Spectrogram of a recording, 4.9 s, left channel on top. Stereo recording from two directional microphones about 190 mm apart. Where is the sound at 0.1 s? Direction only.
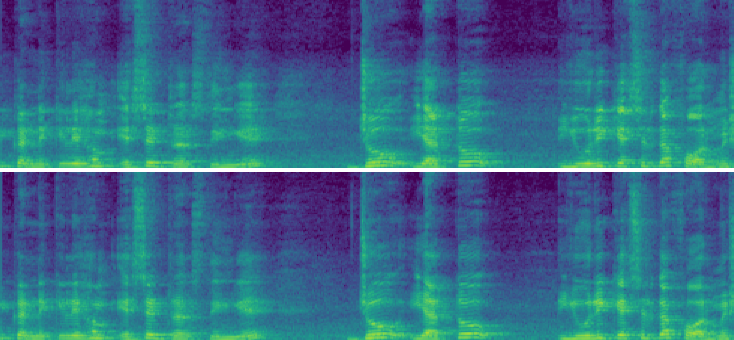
25° right (ahead or behind).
